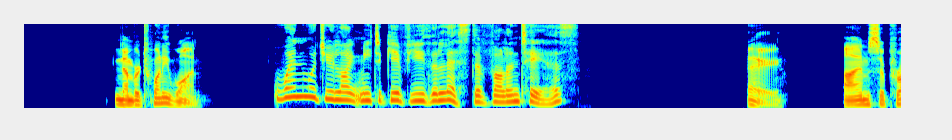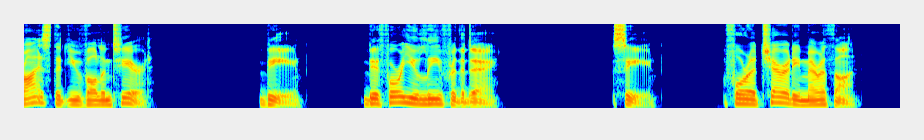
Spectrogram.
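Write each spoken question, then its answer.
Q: When would you like me to give you the list of volunteers?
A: B: Before you leave for the day.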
